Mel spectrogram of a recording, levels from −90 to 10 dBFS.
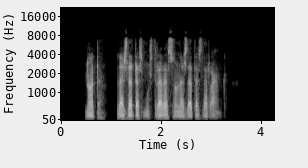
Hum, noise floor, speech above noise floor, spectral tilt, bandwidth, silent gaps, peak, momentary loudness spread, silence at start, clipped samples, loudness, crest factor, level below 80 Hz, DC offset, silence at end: none; under -90 dBFS; over 68 dB; -4 dB/octave; 9.6 kHz; none; 0 dBFS; 10 LU; 0.5 s; under 0.1%; -22 LUFS; 24 dB; -58 dBFS; under 0.1%; 1.1 s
